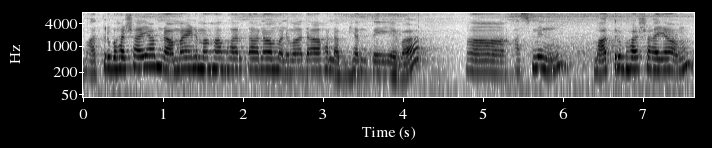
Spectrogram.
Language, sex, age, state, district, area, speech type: Sanskrit, female, 45-60, Andhra Pradesh, East Godavari, urban, spontaneous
